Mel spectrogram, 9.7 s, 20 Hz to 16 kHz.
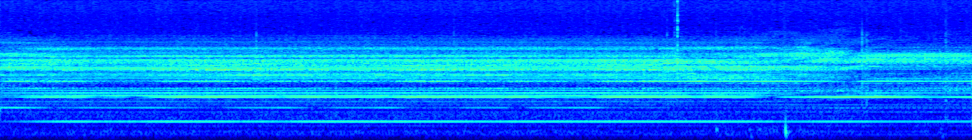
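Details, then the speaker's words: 1946 Sears Silvertone radio model 132.818 after repair of a mis-soldered tube socket, before alignment: mostly steady hum and faint tones with hardly any station; weak reception, tuning trimmer adjustment to follow. "Wow, pretty pathetic sensitivity."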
